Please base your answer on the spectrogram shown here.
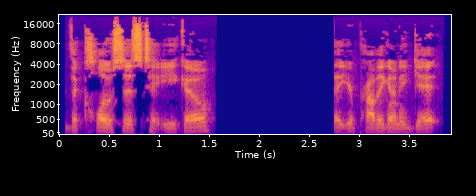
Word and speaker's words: Ico: yeah I mean I I grew I grew up St I go but then I learned it was Eco but um yeah like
